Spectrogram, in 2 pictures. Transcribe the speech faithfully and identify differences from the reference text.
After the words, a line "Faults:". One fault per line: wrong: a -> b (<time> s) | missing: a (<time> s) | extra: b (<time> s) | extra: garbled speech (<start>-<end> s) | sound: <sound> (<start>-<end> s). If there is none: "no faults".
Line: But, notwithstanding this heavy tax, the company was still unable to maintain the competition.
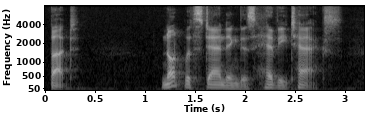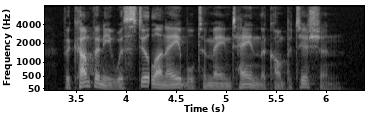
But, notwithstanding this heavy tax, the company was still unable to maintain the competition.
Faults:
sound: dropout (4.2-4.3 s)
